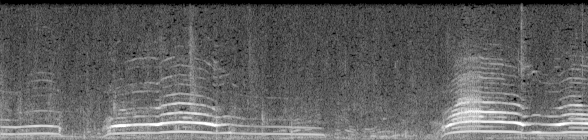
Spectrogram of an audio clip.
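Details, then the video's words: Cats in a fight screaming at each other: sustained, whining yowls that rise and sag in pitch, several overlapping drawn-out wails with short pauses, harsher and louder toward the end. "Cats Fight & Screeming"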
